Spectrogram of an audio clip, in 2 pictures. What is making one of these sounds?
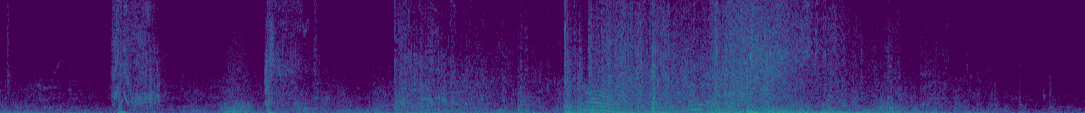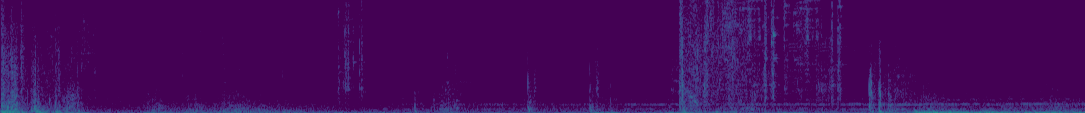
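Heavy punches and blows land in quick bursts.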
